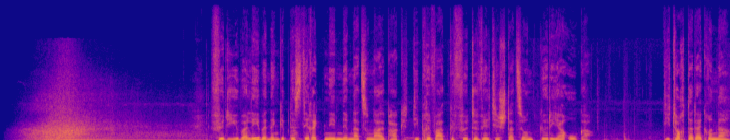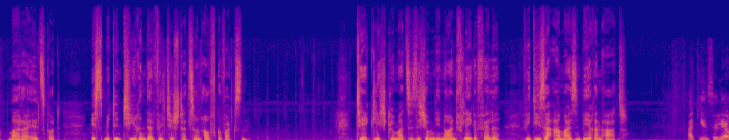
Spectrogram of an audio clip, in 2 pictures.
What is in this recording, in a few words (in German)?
Doku Off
